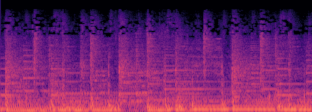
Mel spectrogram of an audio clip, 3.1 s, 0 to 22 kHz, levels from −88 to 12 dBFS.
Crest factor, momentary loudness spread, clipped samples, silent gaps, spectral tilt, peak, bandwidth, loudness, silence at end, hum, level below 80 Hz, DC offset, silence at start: 12 dB; 2 LU; under 0.1%; none; -5.5 dB/octave; -10 dBFS; 15 kHz; -23 LUFS; 0 s; none; -24 dBFS; 0.5%; 0 s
